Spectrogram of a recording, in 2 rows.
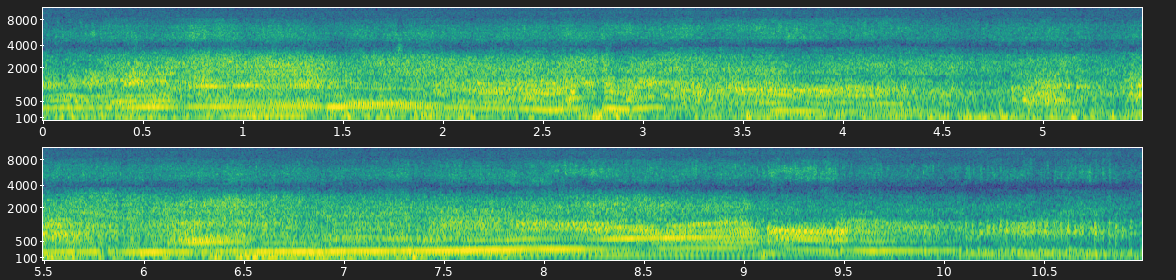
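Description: A 3.7 litre race car at a 1980s hill climb in King Edward Park, New South Wales, its engine roaring loud and steady throughout, the pitch rising and falling as it works through gears and corners.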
